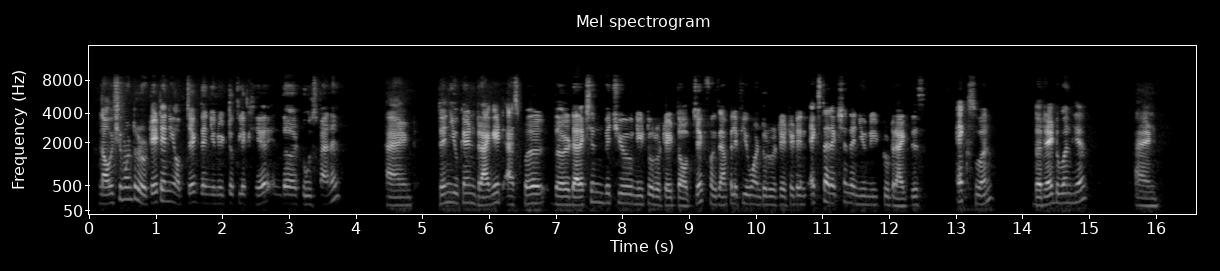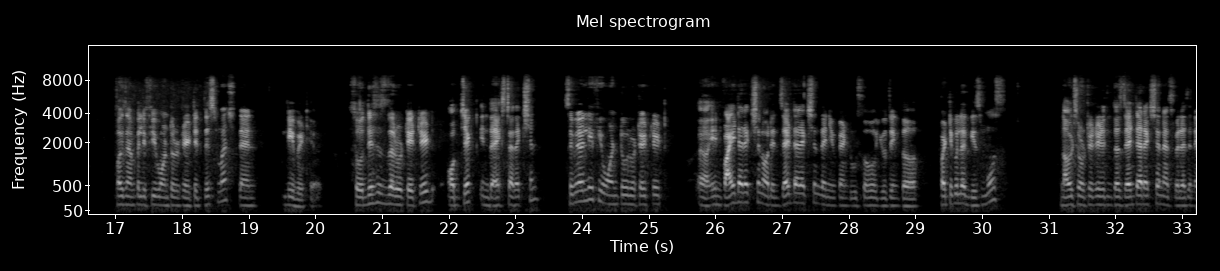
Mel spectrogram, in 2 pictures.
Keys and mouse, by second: 3.3 click, 12.7 click, 27.3 click.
